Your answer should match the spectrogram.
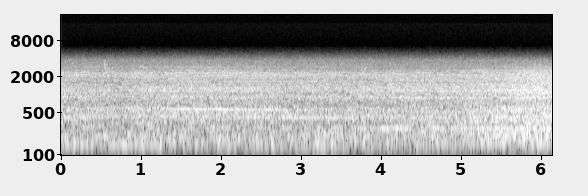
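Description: Steady hiss of an old film soundtrack, with a few faint held tones coming and going underneath.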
